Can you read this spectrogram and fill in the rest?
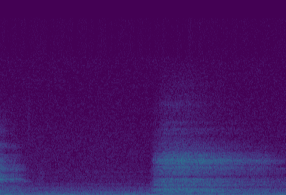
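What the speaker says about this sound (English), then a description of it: "Slow and easy breath, just long, slow breathing." Slow, deep breathing during a seated morning relaxation practice, drawn in through the nose: a soft, quiet exhale gives way to a steady, breathy inhale in the second half, with no talking.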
